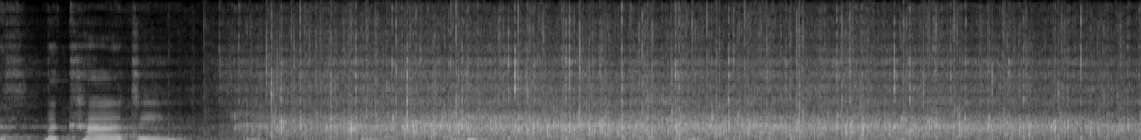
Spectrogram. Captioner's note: audience applauding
